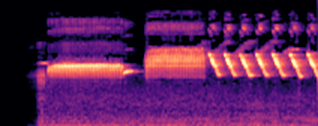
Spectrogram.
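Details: Canary song meant as training song for other birds: a sustained high buzzy trill, a brief pause, a second rolling trill, then clear downward-slurred whistled notes repeated roughly three per second.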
